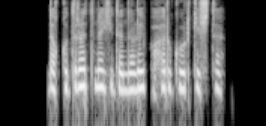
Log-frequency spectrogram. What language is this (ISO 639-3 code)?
pus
